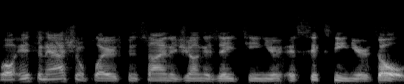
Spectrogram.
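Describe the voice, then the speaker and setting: This man's voice is very deep and low, and he keeps a moderate pace. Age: 60s. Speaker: youth baseball coach and author. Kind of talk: interview. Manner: conversational, with many fillers.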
